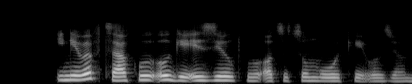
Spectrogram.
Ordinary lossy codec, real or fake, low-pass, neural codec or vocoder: none; fake; 7.2 kHz; codec, 16 kHz, 0.3 kbps, FocalCodec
